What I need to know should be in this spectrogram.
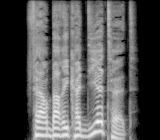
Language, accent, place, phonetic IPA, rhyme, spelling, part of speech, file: German, Germany, Berlin, [fɛɐ̯baʁikaˈdiːɐ̯tət], -iːɐ̯tət, verbarrikadiertet, verb, De-verbarrikadiertet.ogg
- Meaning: inflection of verbarrikadieren: 1. second-person plural preterite 2. second-person plural subjunctive II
